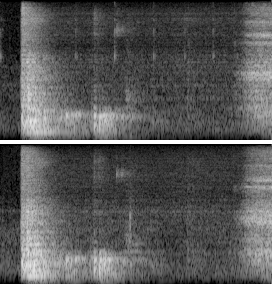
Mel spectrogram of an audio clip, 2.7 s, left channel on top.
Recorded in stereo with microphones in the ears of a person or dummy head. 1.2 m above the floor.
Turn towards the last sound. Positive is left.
turn(degrees=-10)  # may be behind; listen again after turning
